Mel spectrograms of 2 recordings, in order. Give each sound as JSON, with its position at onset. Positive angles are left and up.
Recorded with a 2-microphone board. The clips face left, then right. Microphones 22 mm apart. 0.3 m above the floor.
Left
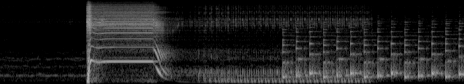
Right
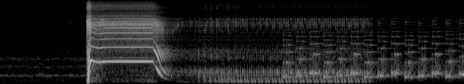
{"t": 0.9, "sound": "a drill", "side_deg": -15, "distance_m": 0.5}
{"t": 2.8, "sound": "a ringtone", "side_deg": 80, "distance_m": 4.5}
